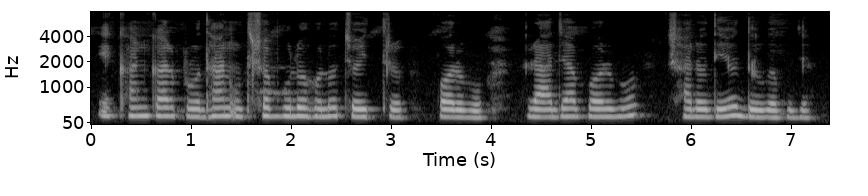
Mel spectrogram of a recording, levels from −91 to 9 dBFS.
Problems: none marked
